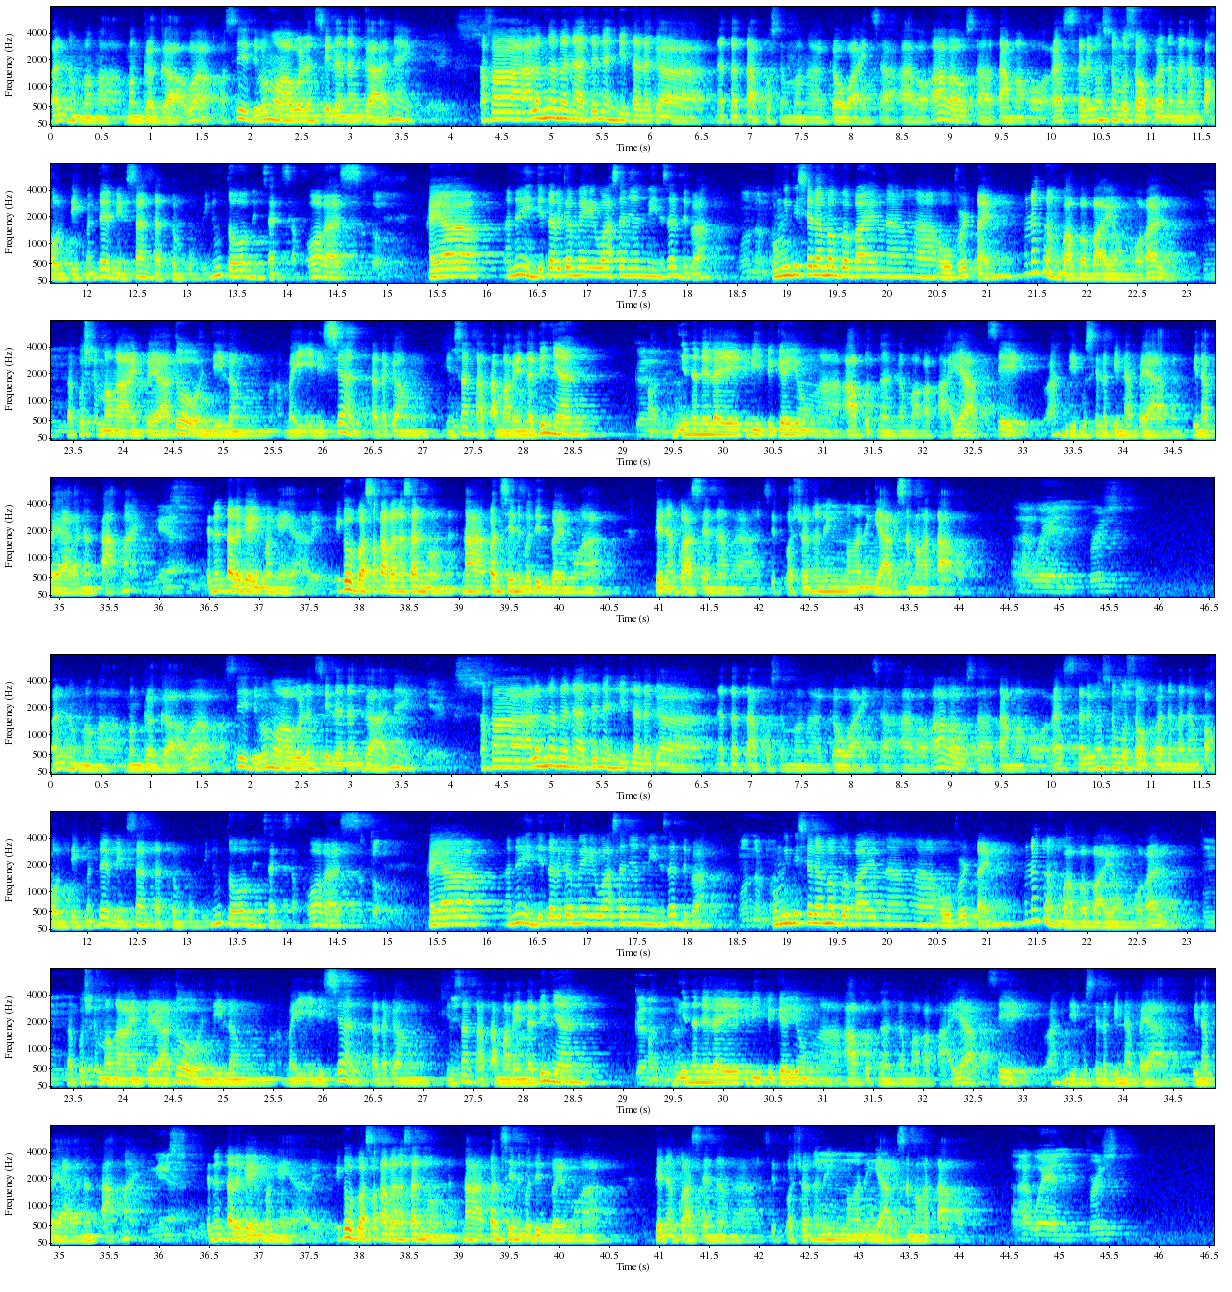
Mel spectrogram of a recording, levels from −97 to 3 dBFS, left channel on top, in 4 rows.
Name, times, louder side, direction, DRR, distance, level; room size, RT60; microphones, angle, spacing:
voice 1, 0.0-3.6 4.3-14.7 15.4-18.2 18.8-22.9 23.4-28.6 29.2-36.2 36.5-40.4 41.0-44.1, left 1 dB, 25° left, 5 dB, 1.6 m, -31 dB
voice 2, 1.8-2.3 3.7-4.4 10.7-11.3 14.8-15.2 18.5-19.0 23.1-23.7 27.2-27.5 29.1-29.6 35.9-36.6 37.8-38.2 42.5-43.3 44.5-45.6, right 2 dB, 60° right, 4 dB, 6.3 m, -46 dB
23.0 x 19.5 x 7.9 m, 0.85 s
head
